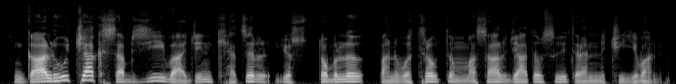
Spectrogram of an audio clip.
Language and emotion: Kashmiri, neutral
